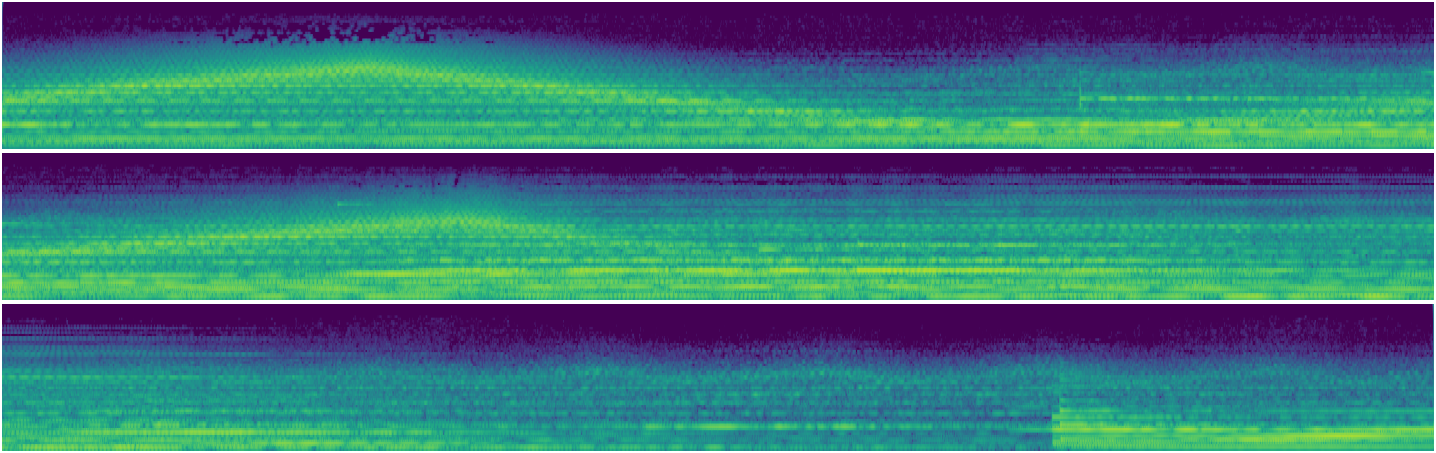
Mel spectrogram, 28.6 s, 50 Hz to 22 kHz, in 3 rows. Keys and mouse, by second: 7.0 ctrl+r, 16.6-19.0 middle drag, 23.1-28.2 middle drag.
